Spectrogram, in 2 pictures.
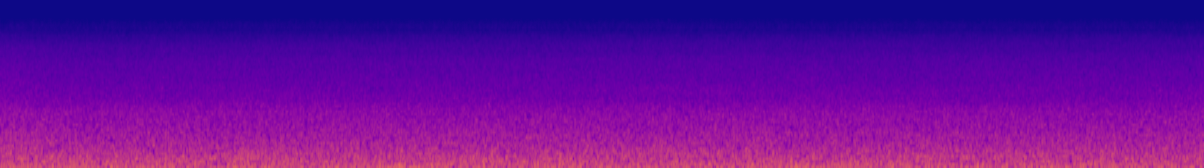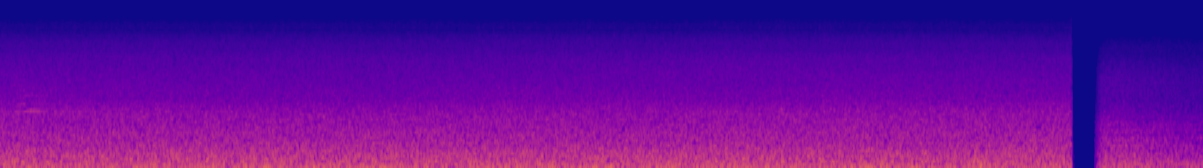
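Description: Mountain river running over rocks: a steady rushing of water. It drops out for a moment near the end, then a softer rush of water follows.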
